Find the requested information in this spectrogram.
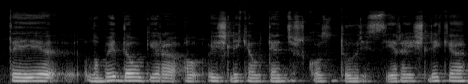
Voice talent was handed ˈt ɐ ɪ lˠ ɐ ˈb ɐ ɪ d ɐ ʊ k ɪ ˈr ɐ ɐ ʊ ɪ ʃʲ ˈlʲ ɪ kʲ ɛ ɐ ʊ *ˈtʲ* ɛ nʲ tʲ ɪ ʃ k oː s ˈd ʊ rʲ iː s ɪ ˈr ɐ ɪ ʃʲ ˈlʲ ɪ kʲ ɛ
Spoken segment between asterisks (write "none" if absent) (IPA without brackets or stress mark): tʲ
